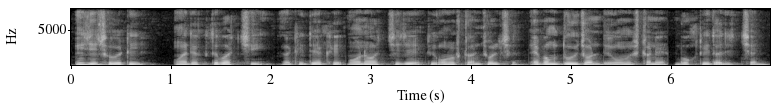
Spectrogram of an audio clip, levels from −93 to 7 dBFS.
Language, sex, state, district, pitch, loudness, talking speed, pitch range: Bengali, male, West Bengal, Malda, 125 Hz, -17 LUFS, 180 wpm, 120-135 Hz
